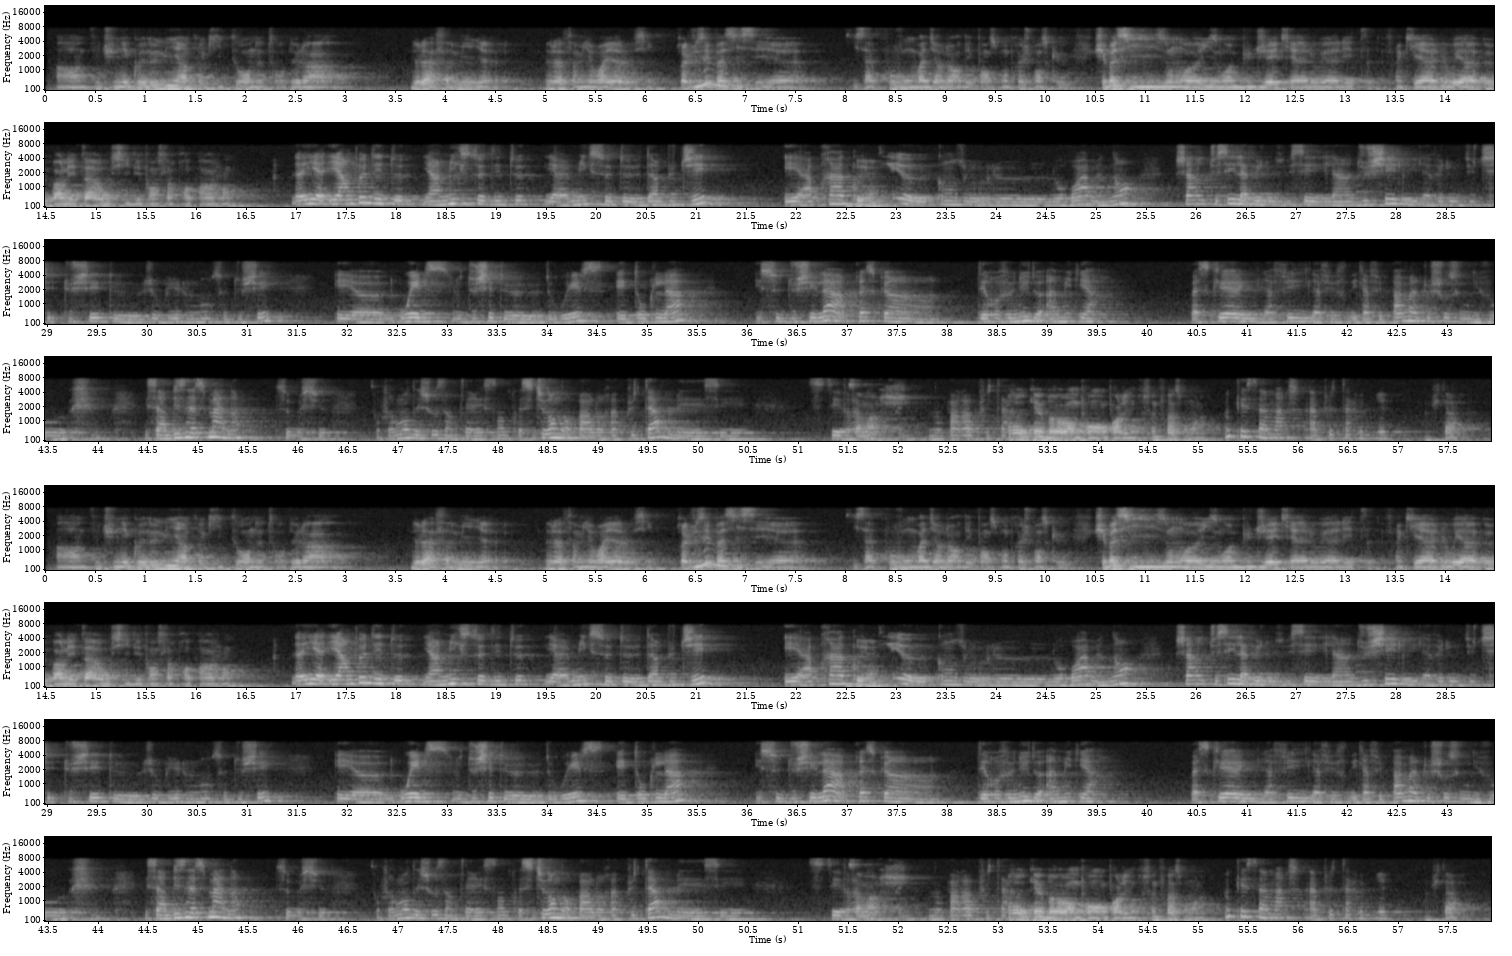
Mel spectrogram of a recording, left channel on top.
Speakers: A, on the right; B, on the right.
A: enfin, toute une économie un peu qui tourne autour de la, de la famille, euh, de la famille royale aussi. Après, je sais
B: Non.
A: pas si c'est, euh, si ça couvre, on va dire, leurs dépenses, mais après, je pense que, je sais pas s'ils ont, euh, ils ont un budget qui est alloué à l'État, enfin, qui est alloué à eux par l'État ou s'ils dépensent leur propre argent.
B: Là, Il y a, il y a un peu des deux. Il y a un mixte des deux. Il y a un mix de, d'un budget. Et après, à côté,
A: Ok,
B: euh, quand le, le- le roi, maintenant, Charles, tu sais, il avait le, c'est, il a un duché, lui, il avait le duché, duché de, j'ai oublié le nom de ce duché, et euh, Wales, le duché de, de Wales. Et donc là, et ce duché-là a presque un- des revenus de un milliard. Parce qu'il a fait, il a fait, il a fait pas mal de choses au niveau. <laughs> Et c'est un businessman, hein, ce monsieur. Donc vraiment des choses intéressantes, quoi. Si tu veux, on en parlera plus tard, mais c'est. C'était vraiment...
A: ça marche.
B: ouais, On en parlera plus tard.
A: Ah, ok, bah ouais, on pourra en parler une prochaine fois à ce moment-là.
B: Ok, ça marche. À plus tard.
A: Ok, à plus tard.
